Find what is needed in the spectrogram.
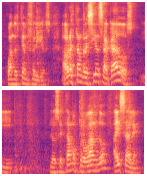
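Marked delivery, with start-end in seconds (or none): none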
